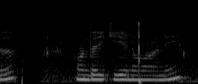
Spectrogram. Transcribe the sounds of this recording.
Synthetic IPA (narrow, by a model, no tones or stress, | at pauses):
əhond̪ɐjkijɐnuʋaːɳe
